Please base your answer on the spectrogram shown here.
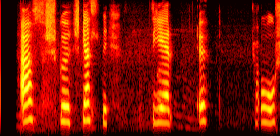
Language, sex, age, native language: Icelandic, female, 8, Icelandic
